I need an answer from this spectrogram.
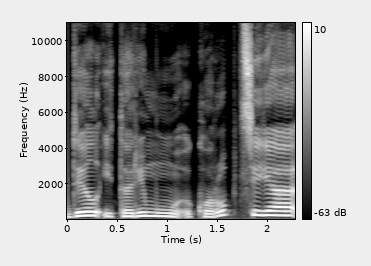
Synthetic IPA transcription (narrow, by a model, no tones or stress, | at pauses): d̪ʲelˠit̪ɐɾʲimukoɾupt̪sɨja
